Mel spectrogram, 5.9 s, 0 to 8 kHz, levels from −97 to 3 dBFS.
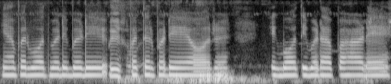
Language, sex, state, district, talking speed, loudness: Hindi, female, Rajasthan, Bikaner, 155 wpm, -17 LUFS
